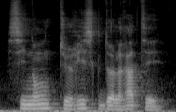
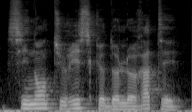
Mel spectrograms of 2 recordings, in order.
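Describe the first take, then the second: Both takes have the same delivery.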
